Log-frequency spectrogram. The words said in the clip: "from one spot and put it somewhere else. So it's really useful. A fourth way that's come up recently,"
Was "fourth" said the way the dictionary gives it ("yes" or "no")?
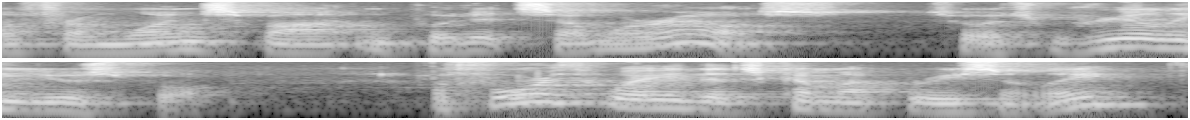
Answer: yes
